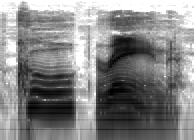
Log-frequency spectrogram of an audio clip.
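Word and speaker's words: Qu Rahn: Number two, K Rain. Coup is spelled Qu Rain led Kyle Katarn from beyond as a force ghost and had a very unique lightsaber design.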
